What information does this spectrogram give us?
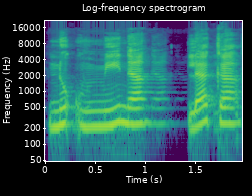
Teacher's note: حمزہ پر جزم کی علامت ہے، اس لیے حمزہ کو جھٹکا دے کر پڑھیں گے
